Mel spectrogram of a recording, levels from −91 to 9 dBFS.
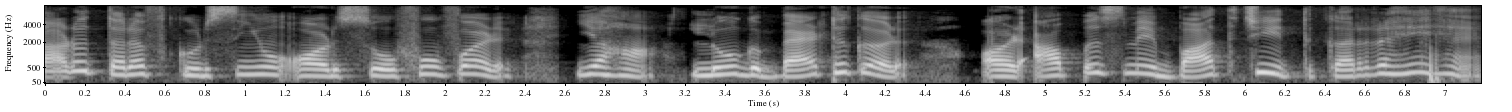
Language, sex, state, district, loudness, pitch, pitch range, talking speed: Hindi, female, Bihar, West Champaran, -14 LUFS, 250 Hz, 215-275 Hz, 135 wpm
